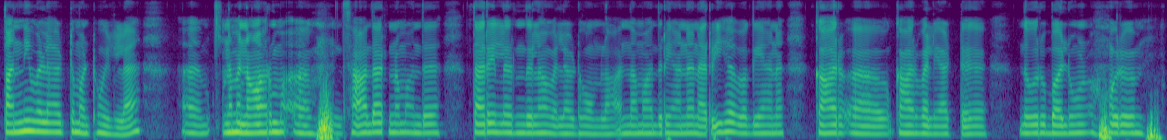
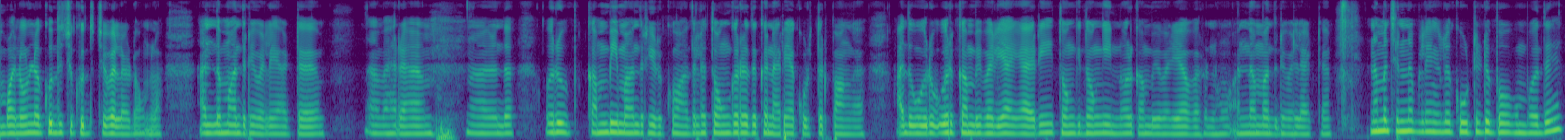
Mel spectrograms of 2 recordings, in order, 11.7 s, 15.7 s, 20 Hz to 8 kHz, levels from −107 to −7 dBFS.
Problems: none marked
